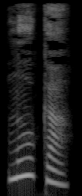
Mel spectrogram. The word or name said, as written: ಮುಖ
